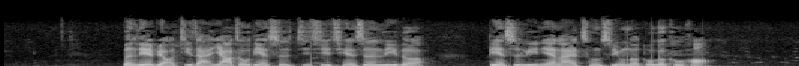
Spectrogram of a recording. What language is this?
Chinese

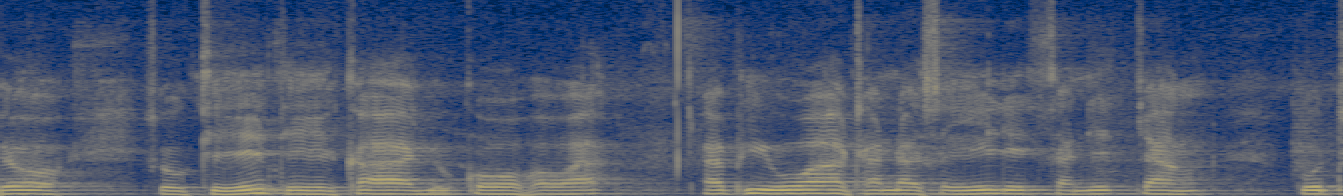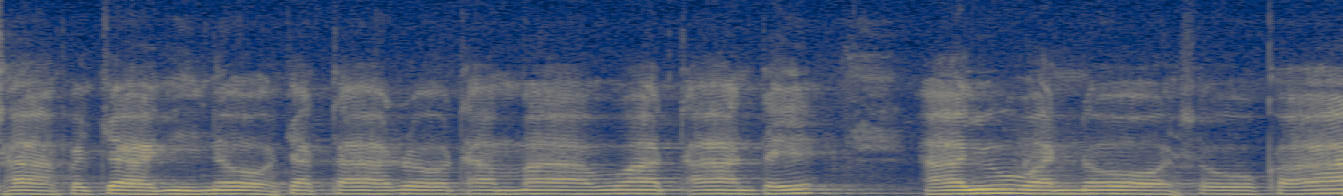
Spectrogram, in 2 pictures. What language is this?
Thai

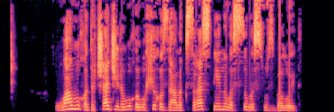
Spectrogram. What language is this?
Abkhazian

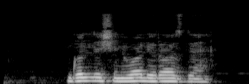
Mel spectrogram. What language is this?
Pashto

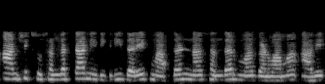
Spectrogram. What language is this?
Gujarati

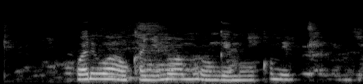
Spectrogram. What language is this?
Kinyarwanda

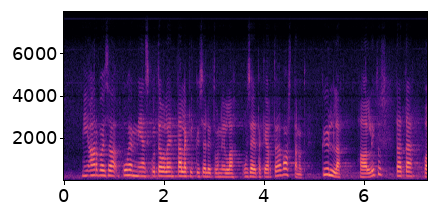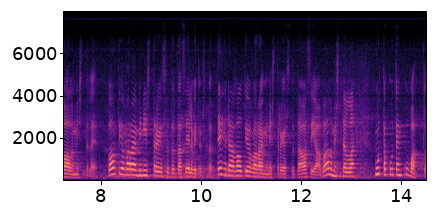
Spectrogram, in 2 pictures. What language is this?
Finnish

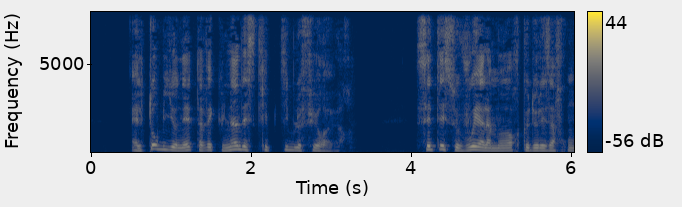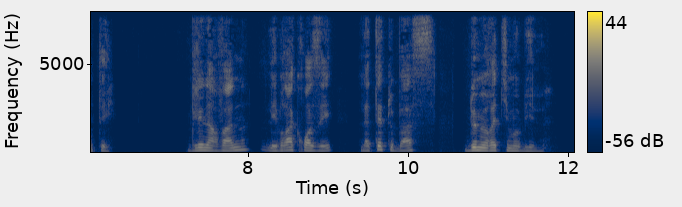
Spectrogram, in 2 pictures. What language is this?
French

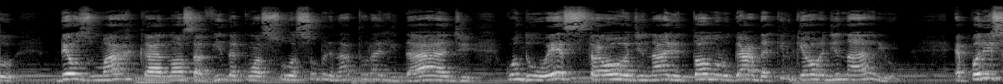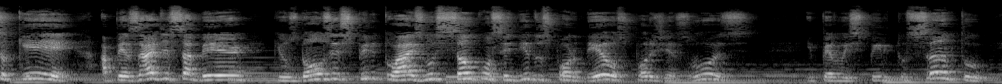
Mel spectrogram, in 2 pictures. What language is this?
Portuguese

